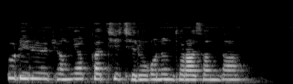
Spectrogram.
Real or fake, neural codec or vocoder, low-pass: real; none; 7.2 kHz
